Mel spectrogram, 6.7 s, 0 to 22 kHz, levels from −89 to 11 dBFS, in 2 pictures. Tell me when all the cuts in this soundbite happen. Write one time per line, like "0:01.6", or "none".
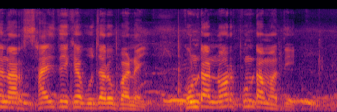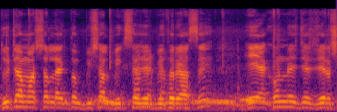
none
